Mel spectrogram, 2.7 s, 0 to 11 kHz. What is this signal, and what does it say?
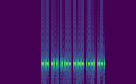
Morse code, heard as a keyed tone, about 77 wpm, 700 Hz. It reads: KB3YPG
